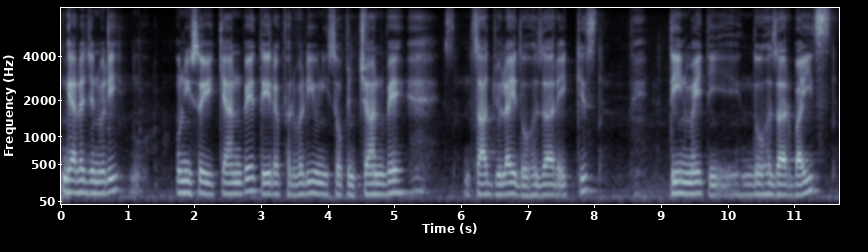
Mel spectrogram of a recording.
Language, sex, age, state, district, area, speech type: Urdu, male, 30-45, Delhi, South Delhi, urban, spontaneous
